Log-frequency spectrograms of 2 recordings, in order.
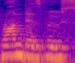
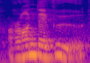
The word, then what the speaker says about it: rendezvous: It looks like rendezvous, right? It's one of those French words that has a bunch of consonants in it that we don't pronounce, but it is pronounced rendezvous.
